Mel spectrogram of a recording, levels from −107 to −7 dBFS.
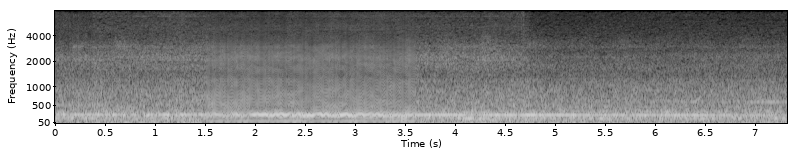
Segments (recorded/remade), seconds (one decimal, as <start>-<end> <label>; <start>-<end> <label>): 0.0-1.5 recorded; 1.5-3.6 remade; 3.6-7.3 recorded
